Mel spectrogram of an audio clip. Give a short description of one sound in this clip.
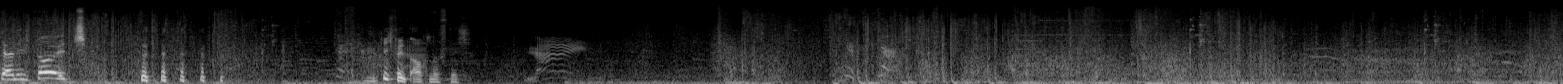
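Game battle effects whoosh and crash.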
